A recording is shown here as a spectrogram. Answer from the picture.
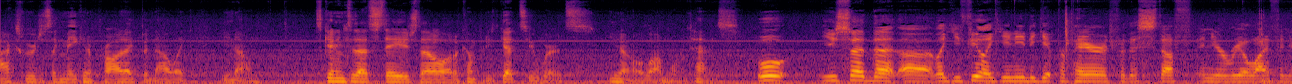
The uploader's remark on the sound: talk at mile 1717 of the Pacific Crest Trail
